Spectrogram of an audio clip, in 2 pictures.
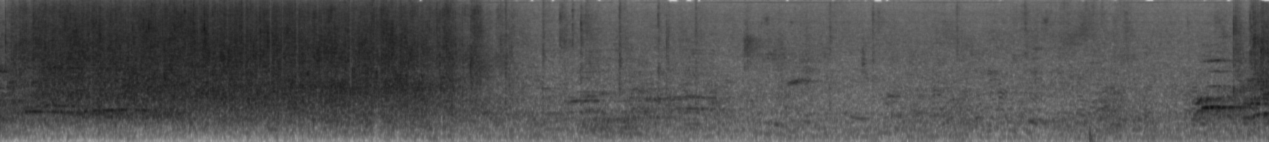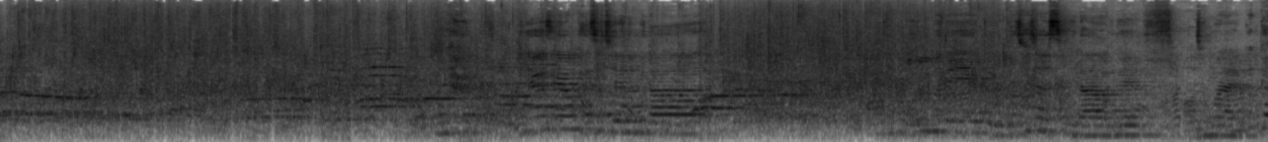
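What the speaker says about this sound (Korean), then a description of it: "박수!" A studio audience at a televised trot music show claps and cheers in a long, dense wave of applause that dips briefly midway and then swells again, with a host's voice heard over it.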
